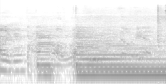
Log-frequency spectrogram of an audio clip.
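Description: Guitar chords being played: a first chord about half a second in, with a brief dip in pitch, then a fuller chord struck about a second in and left ringing steadily.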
